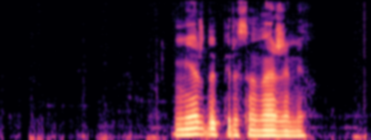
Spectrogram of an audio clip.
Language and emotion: Russian, neutral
